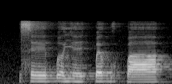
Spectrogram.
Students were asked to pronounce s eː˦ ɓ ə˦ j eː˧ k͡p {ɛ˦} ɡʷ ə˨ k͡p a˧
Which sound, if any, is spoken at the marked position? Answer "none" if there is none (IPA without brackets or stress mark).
ɛ˦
